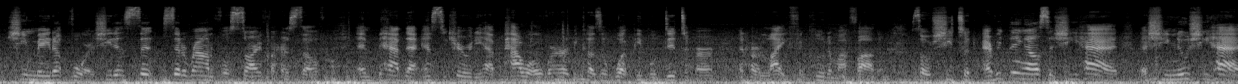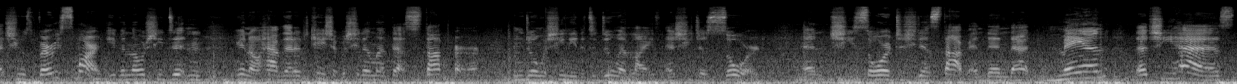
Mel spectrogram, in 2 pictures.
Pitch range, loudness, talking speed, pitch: 90-95 Hz, -23 LUFS, 235 wpm, 90 Hz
